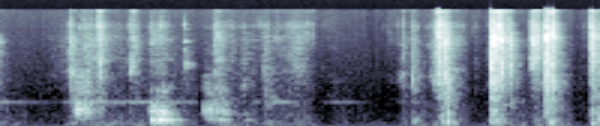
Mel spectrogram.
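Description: Hands handling tarot cards close to the microphone: a string of irregular short taps, slaps and rustles, coming thicker and louder near the end.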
